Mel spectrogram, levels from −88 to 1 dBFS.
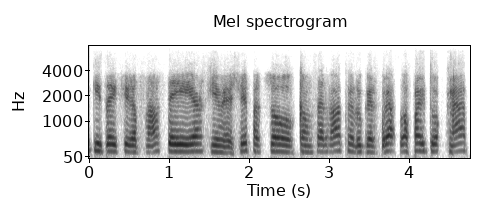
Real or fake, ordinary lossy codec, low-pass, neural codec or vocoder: fake; Opus, 16 kbps; 7.2 kHz; codec, 16 kHz in and 24 kHz out, 0.4 kbps, LongCat-Audio-Codec, fine tuned four codebook decoder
